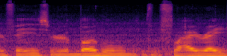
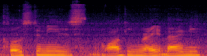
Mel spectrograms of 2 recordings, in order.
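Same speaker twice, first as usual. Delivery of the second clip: normal talking voice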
